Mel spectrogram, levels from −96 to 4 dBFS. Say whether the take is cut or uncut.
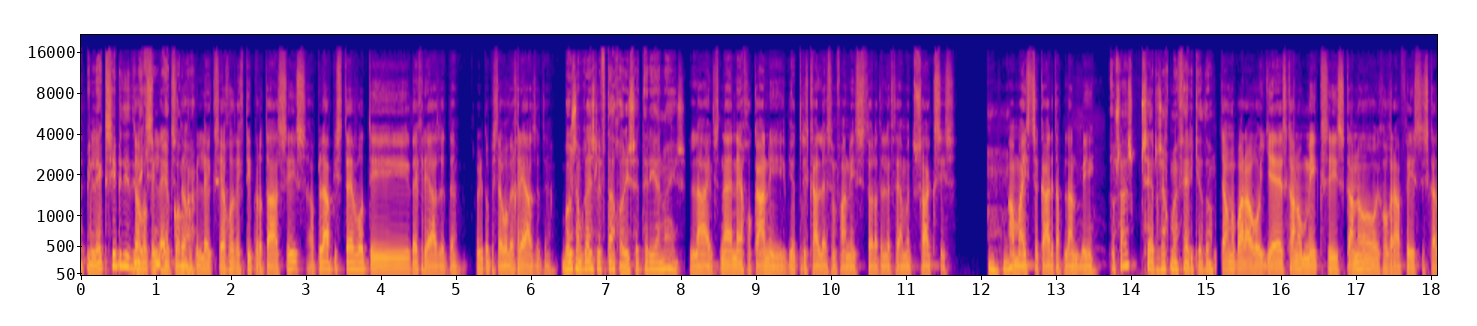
cut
